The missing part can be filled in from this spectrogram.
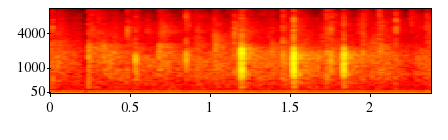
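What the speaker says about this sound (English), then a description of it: "I want you to give yourselves a round of applause" A congregation at a Sunday Divali service applauding, a thin, sparse patter of clapping with a few louder individual claps standing out, fairly faint and distant.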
